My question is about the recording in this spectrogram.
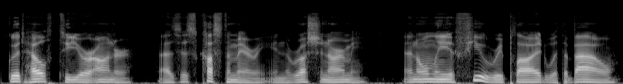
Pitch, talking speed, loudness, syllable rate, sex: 110 Hz, 190 wpm, -21 LUFS, 5.1 syllables/s, male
